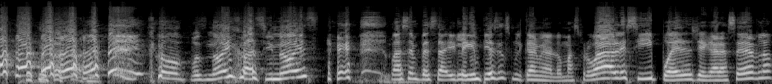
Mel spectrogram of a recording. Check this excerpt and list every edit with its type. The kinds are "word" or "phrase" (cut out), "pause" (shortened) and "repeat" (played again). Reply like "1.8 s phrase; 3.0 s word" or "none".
none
